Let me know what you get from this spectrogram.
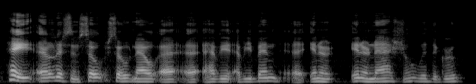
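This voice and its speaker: A man's voice: mid-range voice, fairly even intonation, quick pace, pushed and bright. A man hosting a chatty, comic podcast interview in a folksy, rambling way, often repeating words as he feels for the next one. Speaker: podcast host.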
